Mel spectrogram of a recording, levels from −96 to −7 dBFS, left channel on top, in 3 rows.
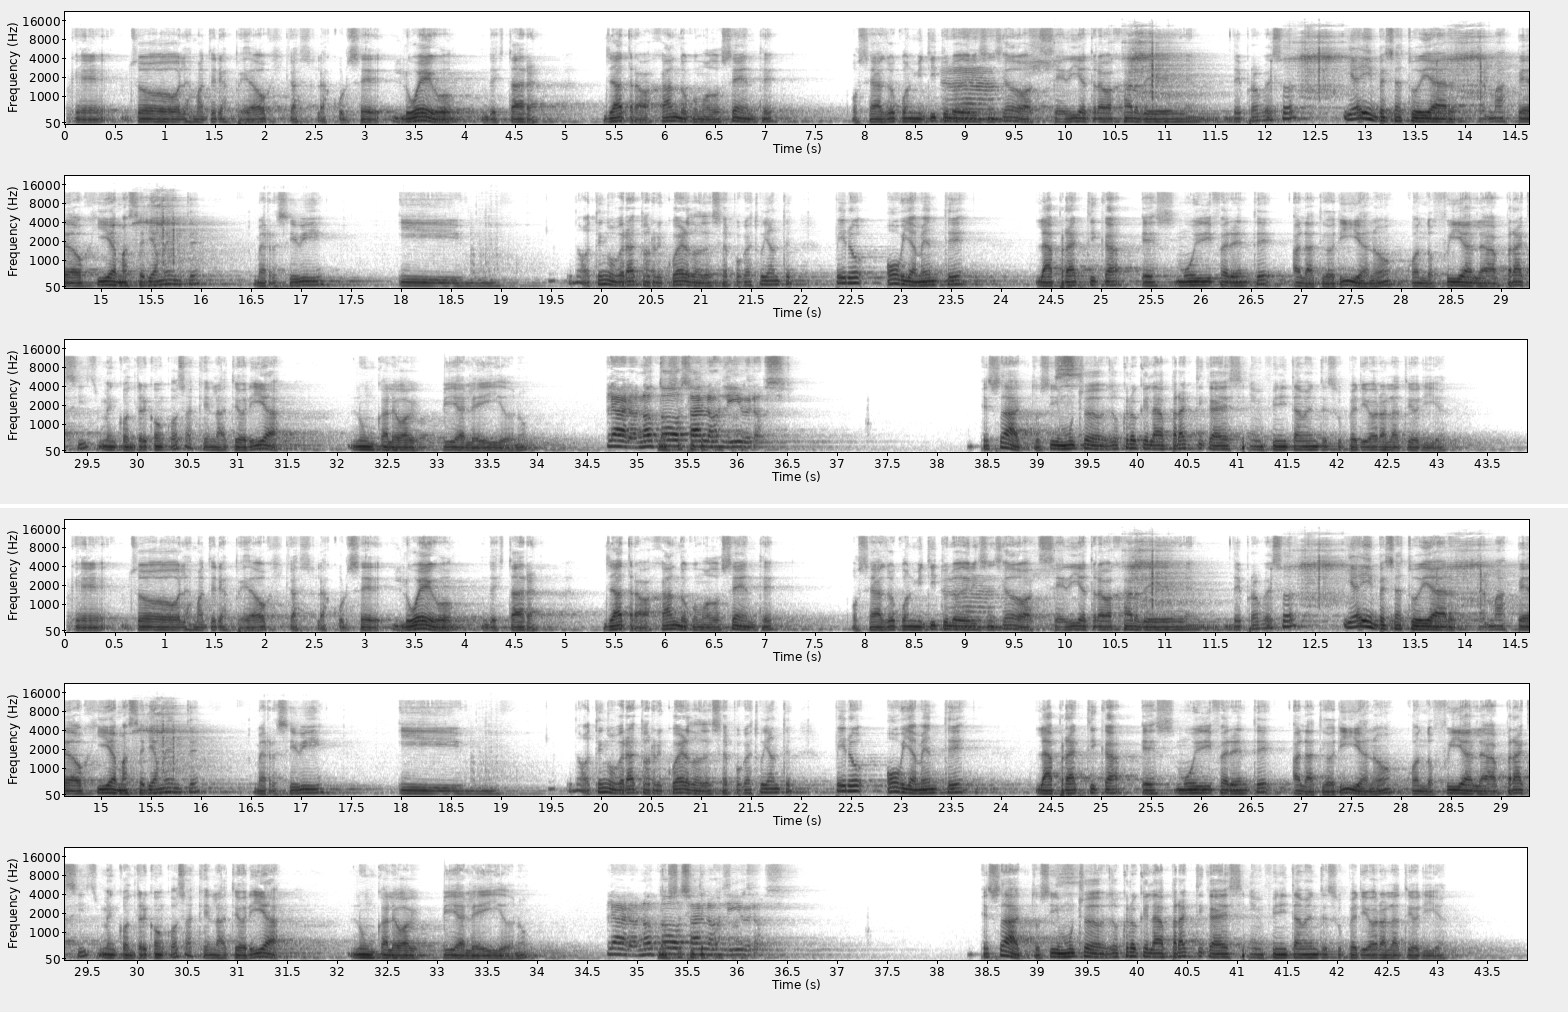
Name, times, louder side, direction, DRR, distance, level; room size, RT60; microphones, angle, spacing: voice 1, 0.1-4.7 5.4-7.1 7.9-12.3 12.8-16.0 16.5-17.2 18.0-19.0 19.7-21.9 22.3-23.7 24.3-31.4 32.1-33.9 35.2-35.3 38.4-43.1, right 1 dB, 10° right, 0.6 m, -26 dB
voice 2, 8.7-9.4 34.7-36.5 41.2-41.3, left 4 dB, 75° left, 0.7 m, -27 dB
sound 1, 9.9-10.0 10.4-11.1 12.0-13.1 13.7-14.3 15.1-15.8 16.6-16.8 18.6-19.2, left 2 dB, 10° left, 1.7 m, -41 dB
29.5 x 17.5 x 7.5 m
head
